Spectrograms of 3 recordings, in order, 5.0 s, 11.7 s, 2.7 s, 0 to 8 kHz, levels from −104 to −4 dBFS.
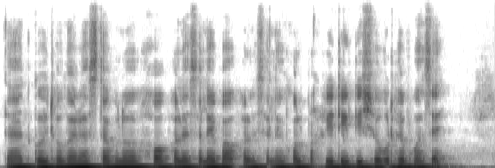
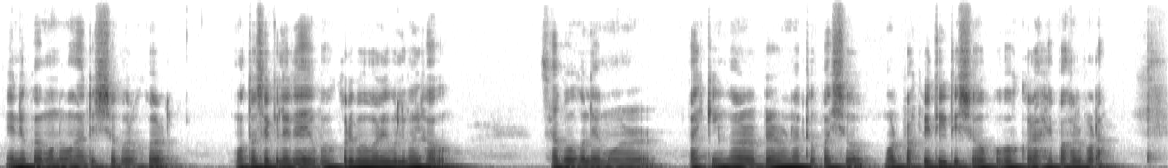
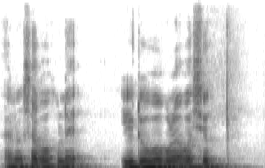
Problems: none marked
